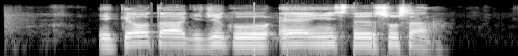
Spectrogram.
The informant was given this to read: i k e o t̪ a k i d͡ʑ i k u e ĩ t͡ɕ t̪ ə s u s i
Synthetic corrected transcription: i k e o t̪ a ɡ i d͡ʑ i k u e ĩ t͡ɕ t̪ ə s u s a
